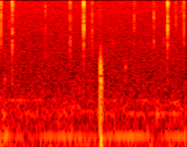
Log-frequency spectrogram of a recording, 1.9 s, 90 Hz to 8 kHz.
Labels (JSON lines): {"label": "anthrophony, boat engine", "recorder": "SoundTrap 300"}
